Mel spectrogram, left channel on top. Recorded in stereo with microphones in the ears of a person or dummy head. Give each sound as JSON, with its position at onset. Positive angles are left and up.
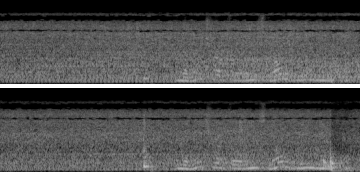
{"t": 1.8, "sound": "a man speaking", "side_deg": 50, "distance_m": 3.0}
